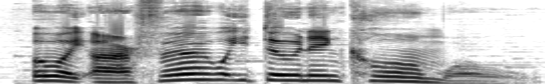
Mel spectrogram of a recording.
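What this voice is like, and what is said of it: Put-on Cornish accent. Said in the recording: “I'm going to do my Cornish accent. This is what you talk like.”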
